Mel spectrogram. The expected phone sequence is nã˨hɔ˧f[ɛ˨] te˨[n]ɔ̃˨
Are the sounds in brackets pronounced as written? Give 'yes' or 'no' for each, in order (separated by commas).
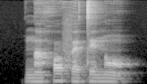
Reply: yes, yes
